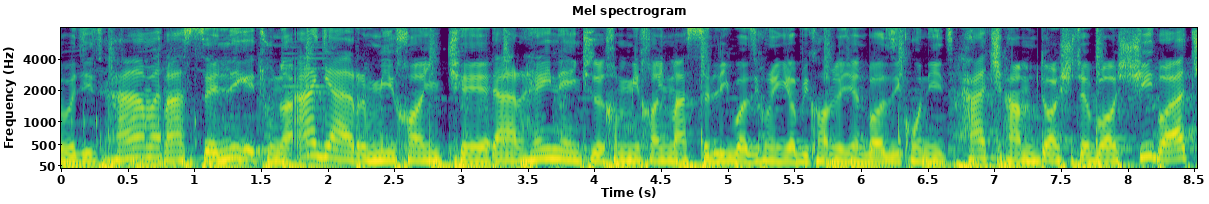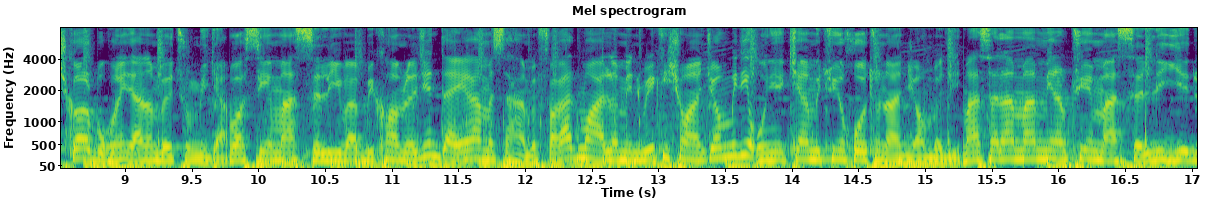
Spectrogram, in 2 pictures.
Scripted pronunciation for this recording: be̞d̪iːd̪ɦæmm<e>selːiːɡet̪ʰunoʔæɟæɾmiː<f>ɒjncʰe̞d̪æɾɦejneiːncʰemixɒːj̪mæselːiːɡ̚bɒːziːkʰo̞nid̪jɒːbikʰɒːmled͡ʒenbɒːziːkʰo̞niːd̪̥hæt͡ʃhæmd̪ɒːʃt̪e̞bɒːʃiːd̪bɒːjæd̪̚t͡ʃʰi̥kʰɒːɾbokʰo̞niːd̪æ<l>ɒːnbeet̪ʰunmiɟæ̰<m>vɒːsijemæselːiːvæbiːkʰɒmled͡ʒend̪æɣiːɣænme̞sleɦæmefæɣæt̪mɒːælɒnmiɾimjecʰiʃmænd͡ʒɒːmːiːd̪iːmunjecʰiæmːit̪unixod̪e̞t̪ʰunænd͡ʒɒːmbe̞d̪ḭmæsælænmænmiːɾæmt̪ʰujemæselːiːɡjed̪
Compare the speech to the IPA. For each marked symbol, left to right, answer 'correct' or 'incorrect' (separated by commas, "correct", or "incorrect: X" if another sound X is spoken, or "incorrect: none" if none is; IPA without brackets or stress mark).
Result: incorrect: æ, incorrect: x, correct, correct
